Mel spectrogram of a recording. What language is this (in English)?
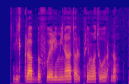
Italian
